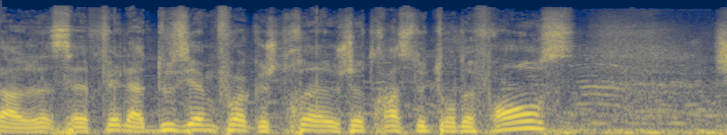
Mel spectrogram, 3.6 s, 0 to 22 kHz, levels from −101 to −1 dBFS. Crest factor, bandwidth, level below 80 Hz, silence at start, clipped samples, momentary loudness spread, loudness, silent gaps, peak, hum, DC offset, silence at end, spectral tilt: 14 dB; 18 kHz; -34 dBFS; 0 s; under 0.1%; 13 LU; -13 LUFS; none; 0 dBFS; none; under 0.1%; 0 s; -5.5 dB/octave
